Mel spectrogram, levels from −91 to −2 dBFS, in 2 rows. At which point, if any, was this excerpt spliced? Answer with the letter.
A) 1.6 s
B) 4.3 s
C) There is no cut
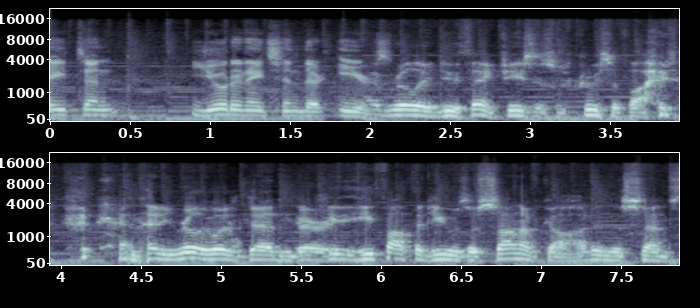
B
